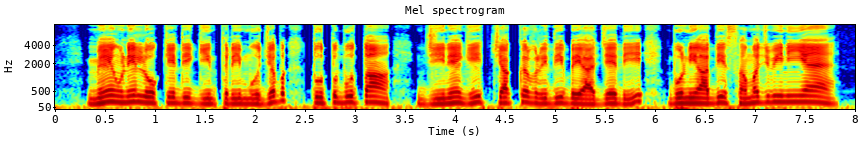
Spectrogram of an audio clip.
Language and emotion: Dogri, surprised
